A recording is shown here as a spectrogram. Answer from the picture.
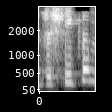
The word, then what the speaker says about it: Jershika: Um, so my social media Facebook page is J- Jershika Maple.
